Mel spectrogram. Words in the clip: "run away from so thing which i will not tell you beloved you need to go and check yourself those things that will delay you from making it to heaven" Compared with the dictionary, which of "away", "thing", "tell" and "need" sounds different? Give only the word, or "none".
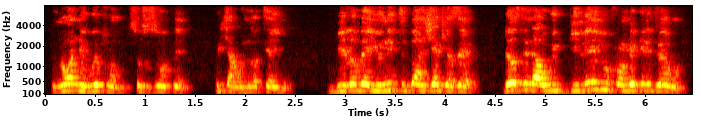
thing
